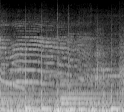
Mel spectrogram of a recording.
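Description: Opening theme music of a television programme's title sequence: steady held bass notes and chords with sharp percussive clicks, and a high sliding tone that falls in pitch in the first half-second.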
